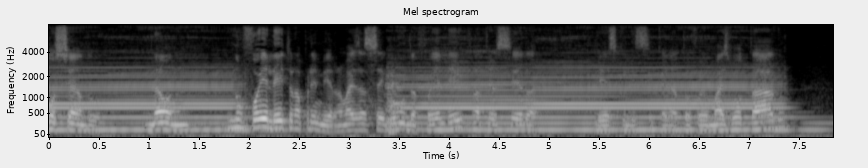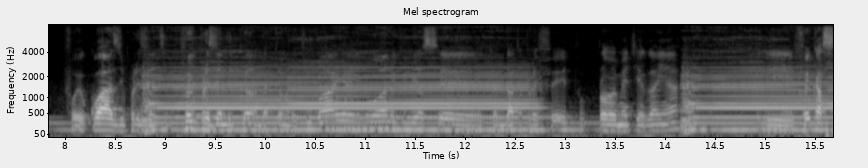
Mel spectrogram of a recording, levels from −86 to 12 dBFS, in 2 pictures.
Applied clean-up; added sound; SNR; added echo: none; Bowed string instrument; 1 dB; none.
